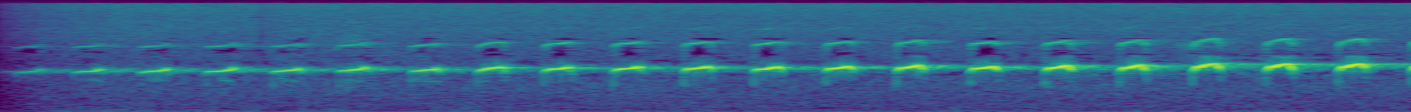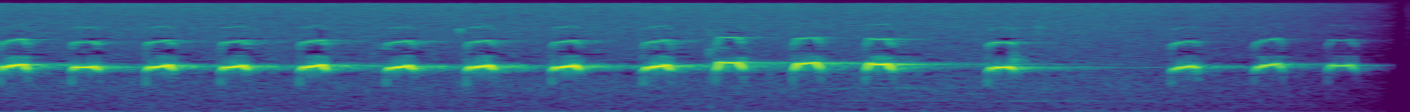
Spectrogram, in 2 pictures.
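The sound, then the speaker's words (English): A northern saw-whet owl gives a long, steady run of clear, whistled toots, roughly two per second, repeated evenly for over ten seconds. The notes are fairly loud, with no talking. “And finally, the northern saw-whet owl.”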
